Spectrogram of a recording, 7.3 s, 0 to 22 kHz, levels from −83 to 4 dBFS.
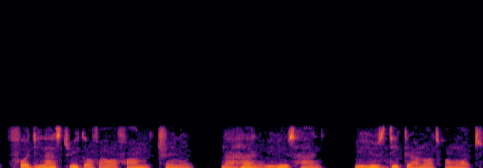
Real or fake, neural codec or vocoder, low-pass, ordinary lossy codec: real; none; 5.4 kHz; none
